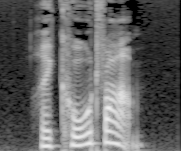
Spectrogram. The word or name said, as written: rekordvarm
